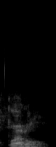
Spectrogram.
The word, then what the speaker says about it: Pletel: Last name pronounced Pletel. Pletel. Like metal.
